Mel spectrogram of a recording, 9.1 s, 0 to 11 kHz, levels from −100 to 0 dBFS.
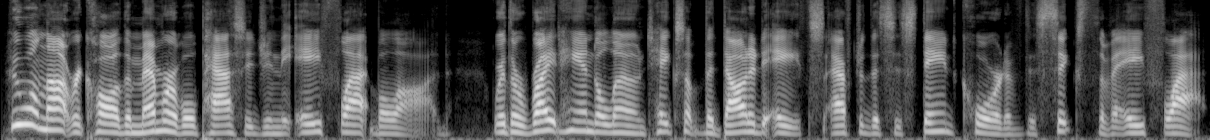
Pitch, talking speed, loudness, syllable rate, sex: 185 Hz, 210 wpm, -20 LUFS, 5.5 syllables/s, female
